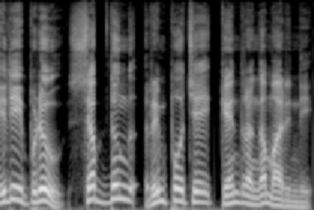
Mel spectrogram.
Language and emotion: Telugu, neutral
